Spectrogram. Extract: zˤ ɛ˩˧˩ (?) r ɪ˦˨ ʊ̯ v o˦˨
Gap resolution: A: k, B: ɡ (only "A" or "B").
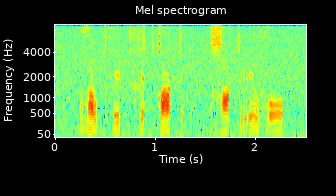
A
